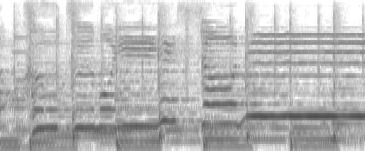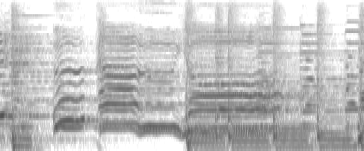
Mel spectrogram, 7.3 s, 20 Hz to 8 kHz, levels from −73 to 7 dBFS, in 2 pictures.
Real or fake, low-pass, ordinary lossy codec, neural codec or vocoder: real; none; none; none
